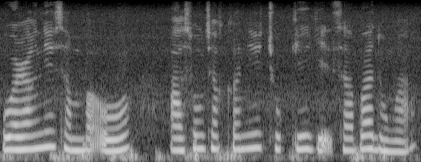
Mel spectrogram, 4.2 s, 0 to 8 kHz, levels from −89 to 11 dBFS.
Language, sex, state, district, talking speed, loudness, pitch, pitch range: Garo, female, Meghalaya, West Garo Hills, 85 wpm, -14 LUFS, 240 Hz, 220-250 Hz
